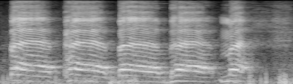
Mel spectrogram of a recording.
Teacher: प बोल के देखो, दोनों होठों को मिलाकर धक्का मारना पड़ता है.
